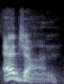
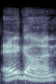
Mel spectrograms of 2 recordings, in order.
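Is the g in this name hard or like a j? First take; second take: like j; hard. First: The g is said like a j. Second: The g is said as a hard g.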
